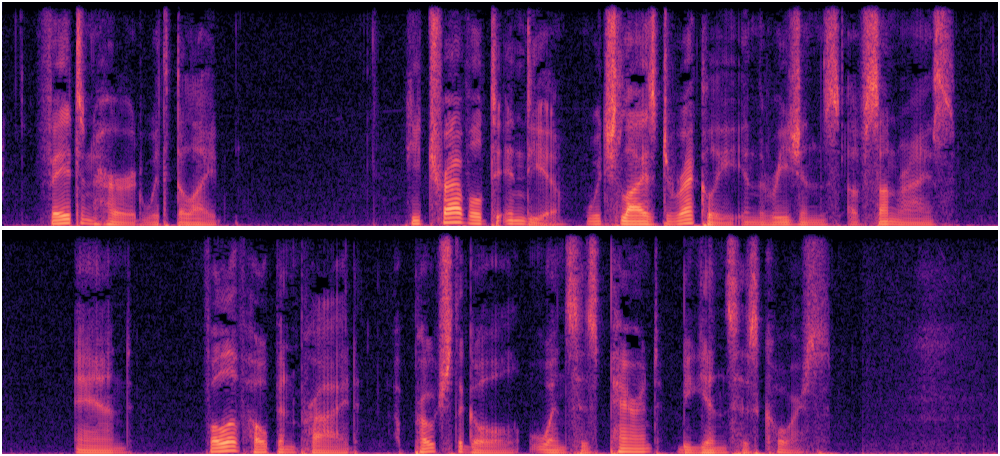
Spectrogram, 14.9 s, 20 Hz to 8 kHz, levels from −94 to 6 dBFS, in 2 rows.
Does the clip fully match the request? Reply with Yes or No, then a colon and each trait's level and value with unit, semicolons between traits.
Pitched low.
Yes: very low, 85 Hz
